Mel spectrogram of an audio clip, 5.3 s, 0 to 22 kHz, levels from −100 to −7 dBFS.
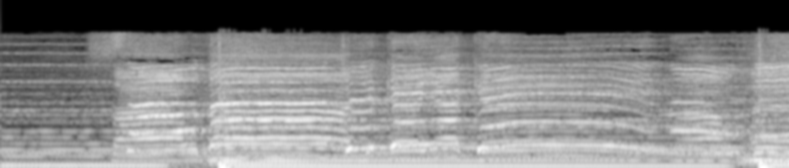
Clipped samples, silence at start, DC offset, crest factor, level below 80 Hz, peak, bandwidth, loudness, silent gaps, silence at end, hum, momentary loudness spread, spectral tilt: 0.2%; 0 s; under 0.1%; 14 dB; -20 dBFS; 0 dBFS; 10 kHz; -13 LUFS; none; 0 s; none; 10 LU; -4 dB/octave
